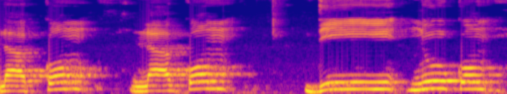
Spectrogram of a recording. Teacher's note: یہاں پہ اظہار ہوگا کہ میم ساکن کے بعد با اور میم کے علاوہ کوئی حرف آ جائے، یہاں پہ دیکھیں دال آ گیا تو یہاں پہ ہم اظہار کریں گے، یعنی میم کی آواز کو ناک میں نہیں لے کے جائیں گے، بالکل میم کی آواز جب ہو رہی ہو تو رک جائے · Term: اظہار شفی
